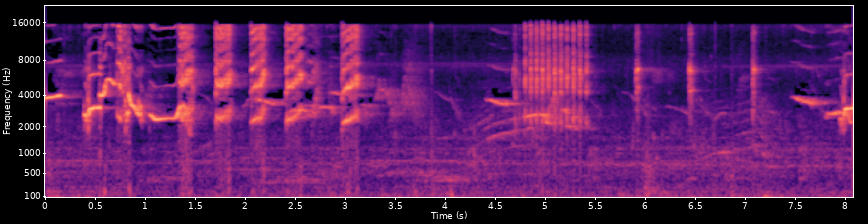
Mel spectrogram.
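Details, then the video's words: Oriental magpie-robin with eagle-call imitations, used as a tutor recording: loud repeated rasping bursts with slurred whistles, then a mechanical-sounding rattling trill and sparse high whistled notes. "Suara Burung Kacer Isian Elang || Pas Buat Masteran"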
